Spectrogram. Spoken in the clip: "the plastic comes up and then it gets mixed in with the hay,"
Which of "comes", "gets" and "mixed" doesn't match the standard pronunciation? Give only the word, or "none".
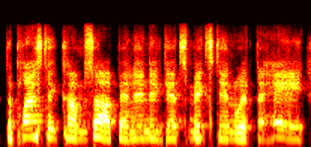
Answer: none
